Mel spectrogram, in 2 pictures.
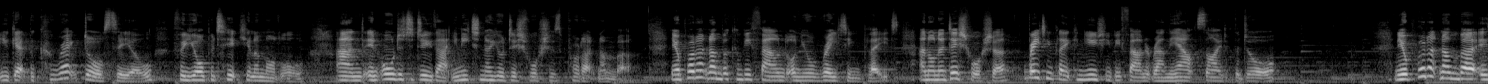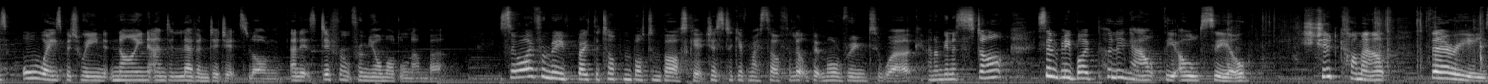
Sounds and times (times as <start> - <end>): Speech: 0.0 - 12.8, 14.0 - 19.3, 19.9 - 29.7
Music: 0.0 - 29.7.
